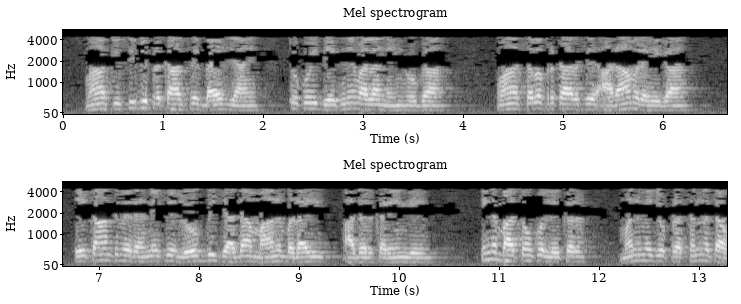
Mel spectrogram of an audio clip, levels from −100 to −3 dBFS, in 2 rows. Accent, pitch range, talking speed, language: native, 135-175 Hz, 170 wpm, Hindi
